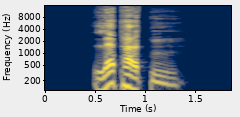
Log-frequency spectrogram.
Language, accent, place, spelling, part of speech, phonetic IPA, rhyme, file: German, Germany, Berlin, läpperten, verb, [ˈlɛpɐtn̩], -ɛpɐtn̩, De-läpperten.ogg
- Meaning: inflection of läppern: 1. first/third-person plural preterite 2. first/third-person plural subjunctive II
